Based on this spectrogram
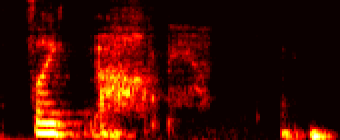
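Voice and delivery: trailing off into a whisper while searching for a name; breath-only murmur, words fading out; whispered to herself. Real, not acted. Host trying to recall a pen name, whispering to herself. Forgetting a name, muttering to self.

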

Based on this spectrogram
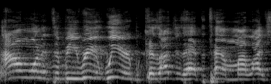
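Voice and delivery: ordinary delivery

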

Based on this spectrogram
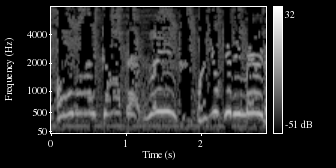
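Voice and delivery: high-pitched squealing excitement, imitated; ladies going crazy. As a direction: gush like a crowd of thrilled women friends. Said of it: "and the ladies went crazy".

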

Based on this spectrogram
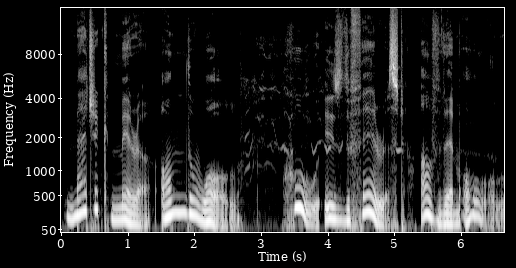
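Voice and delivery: slow, deliberate villainess impression; Evil Queen. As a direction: intone it slowly like a storybook villainess. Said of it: "Look at that little impression".

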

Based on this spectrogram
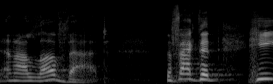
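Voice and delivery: ordinary talk, nothing marked

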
